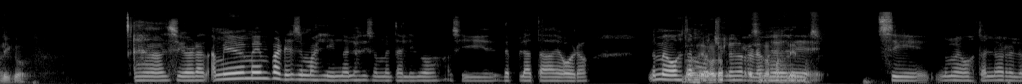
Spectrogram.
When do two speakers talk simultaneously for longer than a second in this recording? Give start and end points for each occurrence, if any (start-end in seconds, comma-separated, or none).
6.8-8.3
